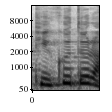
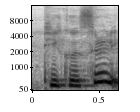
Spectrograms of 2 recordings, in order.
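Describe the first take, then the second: First: The final d sound carries over unchanged into the ending. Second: The final consonant does not carry over as d. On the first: "디귿 그대로 올라가서 정말 디귿을" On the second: "현실 발음으로 어떻게 사용하고 있죠? 디귿을 이라고 사용하고 있죠?"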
